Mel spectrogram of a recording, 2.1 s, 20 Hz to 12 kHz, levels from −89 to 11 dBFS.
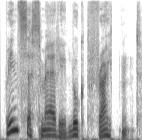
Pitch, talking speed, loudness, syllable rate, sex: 145 Hz, 110 wpm, -18 LUFS, 4.5 syllables/s, female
